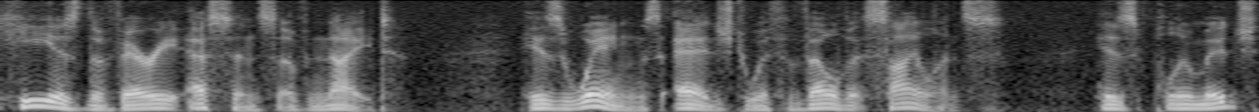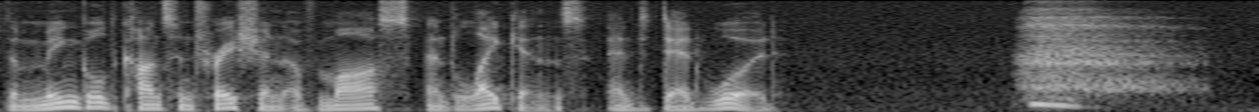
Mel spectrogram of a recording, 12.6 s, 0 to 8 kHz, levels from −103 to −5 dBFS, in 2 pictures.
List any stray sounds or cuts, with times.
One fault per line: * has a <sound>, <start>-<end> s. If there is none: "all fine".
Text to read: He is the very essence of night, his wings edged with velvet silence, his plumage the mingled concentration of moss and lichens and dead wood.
* has a sigh, 11.3-12.3 s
